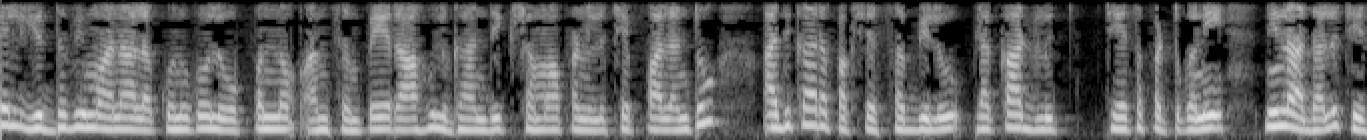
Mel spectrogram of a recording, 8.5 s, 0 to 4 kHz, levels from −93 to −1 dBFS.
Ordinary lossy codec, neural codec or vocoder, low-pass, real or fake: none; none; 3.6 kHz; real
